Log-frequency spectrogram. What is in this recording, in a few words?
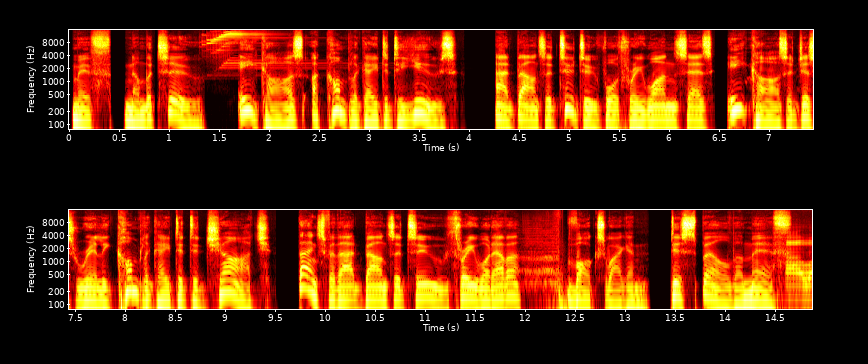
Commercial Compilation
